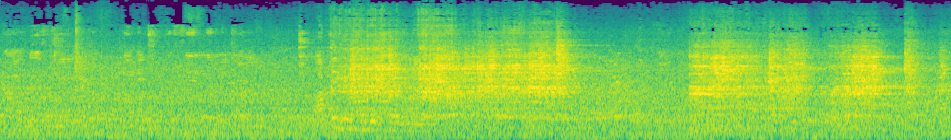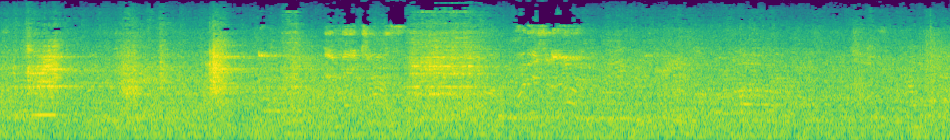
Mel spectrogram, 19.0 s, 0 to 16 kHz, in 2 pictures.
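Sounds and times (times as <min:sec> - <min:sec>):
food court hubbub: 0:00.0 - 0:19.0
metal chairs scraping on tiled floor: 0:03.2 - 0:06.2, 0:06.8 - 0:14.7.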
